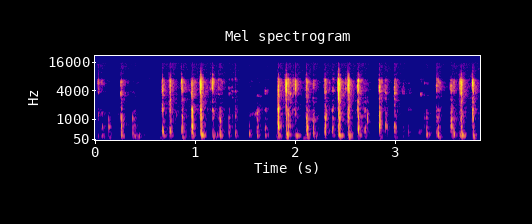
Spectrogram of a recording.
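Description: Quick irregular clatter of keys on a computer keyboard, steady typing in bursts with short pauses, close and fairly quiet.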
